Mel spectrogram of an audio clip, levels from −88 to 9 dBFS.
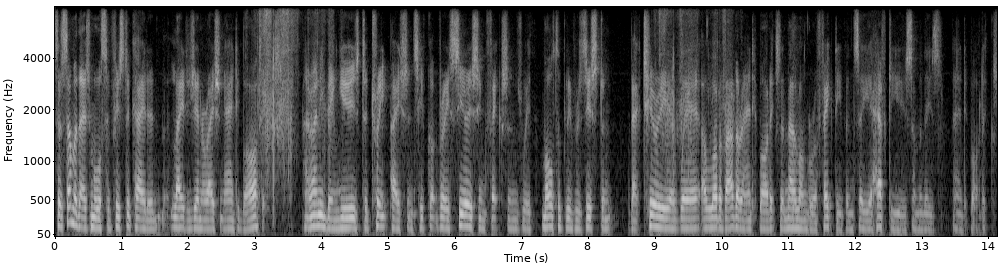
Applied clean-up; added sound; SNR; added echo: neural mask model RNNoise.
